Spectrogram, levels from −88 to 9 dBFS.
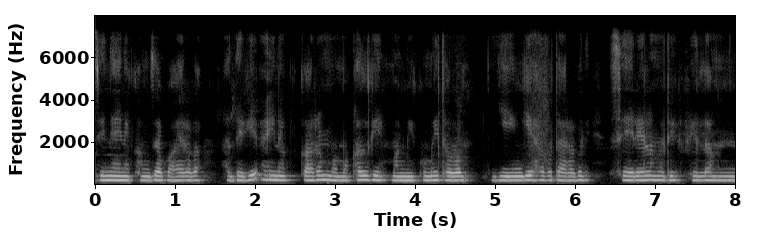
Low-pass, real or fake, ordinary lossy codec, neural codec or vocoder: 7.2 kHz; real; none; none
